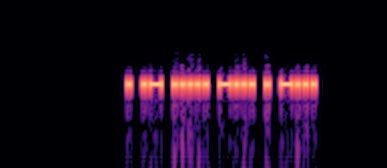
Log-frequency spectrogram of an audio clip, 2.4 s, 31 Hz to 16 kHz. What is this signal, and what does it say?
Morse code, heard as a keyed tone, about 49 wpm, 700 Hz. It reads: EA5BEB
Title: DXCC-100 Call Signs - 6 Characters - 50wpm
